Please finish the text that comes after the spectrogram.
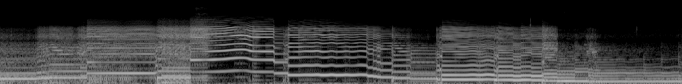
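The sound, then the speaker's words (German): A distorted electric guitar played through a digital multi-effects unit plays a melodic line with bends and sustained notes. Its tone is thick and saturated, and the distortion eases when it is played softly. Loud, with no voices. “Die Verzerrung geht runter, wenn der leise spielt.”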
